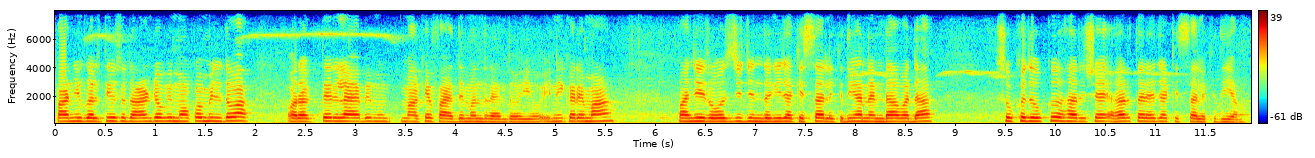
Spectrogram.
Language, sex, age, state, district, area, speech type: Sindhi, female, 45-60, Delhi, South Delhi, urban, spontaneous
